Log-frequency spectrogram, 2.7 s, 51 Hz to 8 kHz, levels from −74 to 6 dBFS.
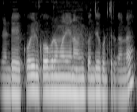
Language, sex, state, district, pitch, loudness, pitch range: Tamil, male, Tamil Nadu, Namakkal, 125 Hz, -15 LUFS, 120-130 Hz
